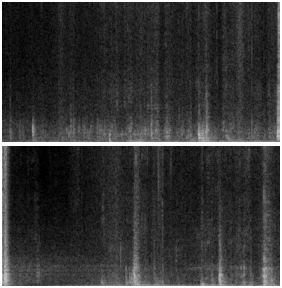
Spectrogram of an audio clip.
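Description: Hands working inside a plastic truck dashboard's instrument-cluster opening: a few scattered clicks and knocks of plastic and a wiring connector, the sharpest one near the middle, over a low steady hum.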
